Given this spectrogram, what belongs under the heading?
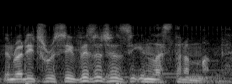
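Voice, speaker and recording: A man's voice: mid-range voice, expressive, fast, close to an everyday voice. An actor playing a smug, polished businessman with formal sales phrasing in a video game. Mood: smug, selling. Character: smug, polished corporate businessman in charge of an expedition. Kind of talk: video game cutscene acting. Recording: dull game audio, music behind.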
